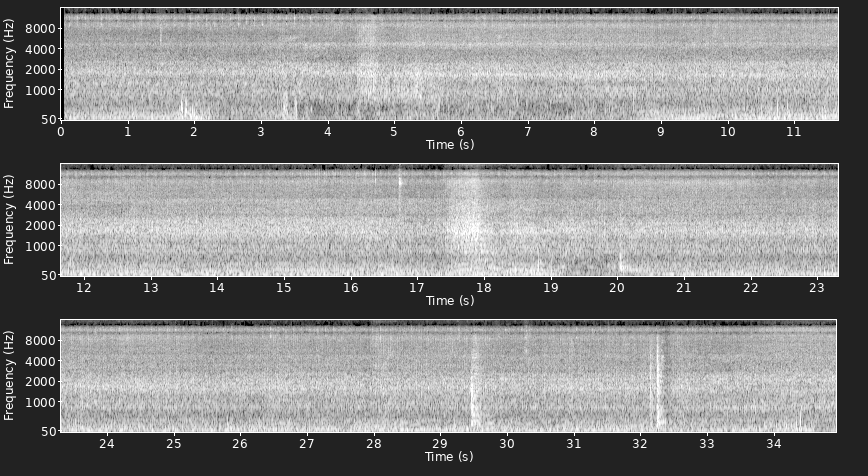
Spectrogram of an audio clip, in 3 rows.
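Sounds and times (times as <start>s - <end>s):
diesel engine running: 0.0s - 34.9s
knocks: 29.4s - 30.0s.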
